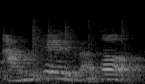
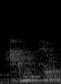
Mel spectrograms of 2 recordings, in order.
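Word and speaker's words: Ampère: 결정하는 걸 알려준 과학자가 앙페르아서 앙페르 법칙 렇게 얘기해요 자이 사람의 이름이 앙페르 프랑스 사람이가 앙페르요이 사람을 미국놈들이 읽으면 뭐 뭐라고 읽을까 앙페르 미국놈들이 읽으면 뭐가 럴까 암페어이 새끼들아 암페어 그래서 2암페어 3암페어 그 사람이야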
